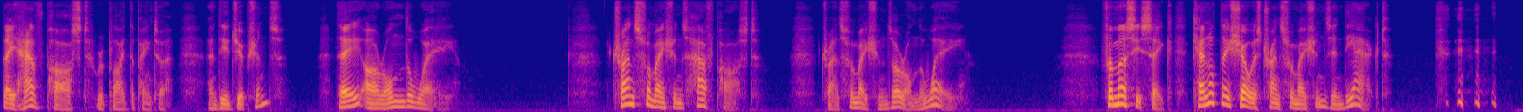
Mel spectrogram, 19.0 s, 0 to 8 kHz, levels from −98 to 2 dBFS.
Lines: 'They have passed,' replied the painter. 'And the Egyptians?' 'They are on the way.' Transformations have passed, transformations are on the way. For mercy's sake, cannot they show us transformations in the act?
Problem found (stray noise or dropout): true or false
true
